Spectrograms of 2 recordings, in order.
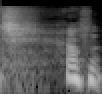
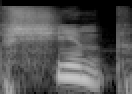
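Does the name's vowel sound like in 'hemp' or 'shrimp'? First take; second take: hemp; shrimp. First: The vowel sounds like the one in 'hemp'. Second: The vowel sounds like the one in 'shrimp'. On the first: The speaker calls it wrong. "Not Shimp" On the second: The speaker calls it right. "like shrimp without an R"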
